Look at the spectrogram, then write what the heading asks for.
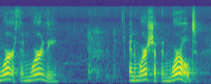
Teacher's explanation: when that o r follows the w then it says ER like in worth and worthy and worship and world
